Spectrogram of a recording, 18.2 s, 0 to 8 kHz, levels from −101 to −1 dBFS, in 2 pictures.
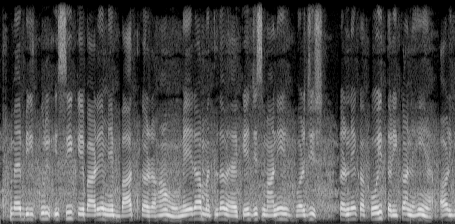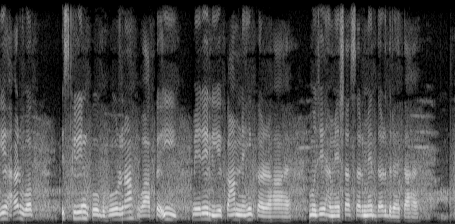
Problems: constant background noise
